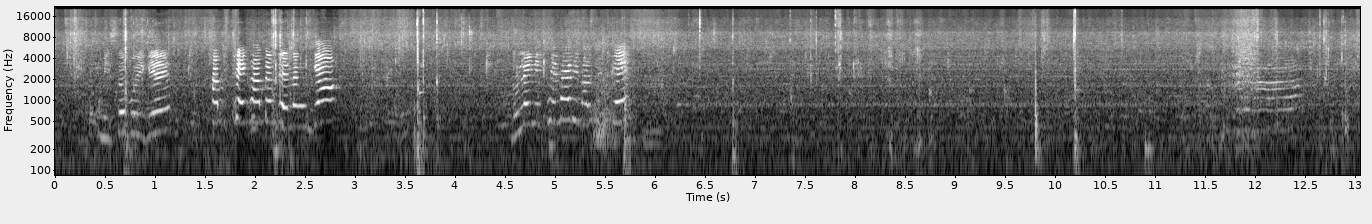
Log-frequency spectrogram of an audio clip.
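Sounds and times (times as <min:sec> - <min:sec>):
running water: 0:00.0 - 0:13.0
person speaking: 0:00.3 - 0:09.0
knife knocking on wooden board: 0:00.6 - 0:01.0, 0:03.5 - 0:04.1.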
